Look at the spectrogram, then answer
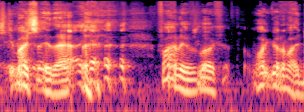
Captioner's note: laughs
